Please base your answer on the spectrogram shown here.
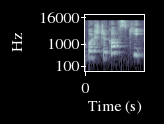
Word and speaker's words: Błaszczykowski: Jakub Błaszczykowski y Łukasz Piszczek. Jakub Błaszczykowski. Jakub Błaszczy. Błaszczykowski.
